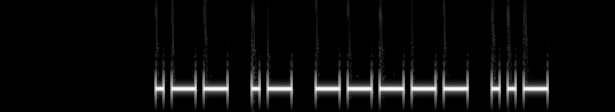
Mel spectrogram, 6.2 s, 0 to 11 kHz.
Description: Morse code, heard as a keyed tone, about 15 wpm, 700 Hz. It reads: WA0U
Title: USA Call Signs - 4 Characters - Repeated 3x - 15wpm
